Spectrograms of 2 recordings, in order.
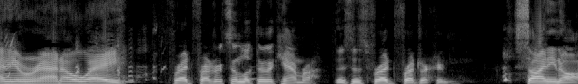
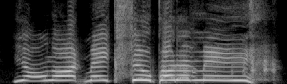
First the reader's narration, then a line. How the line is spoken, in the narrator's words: The man with cauliflower ears looked at him and yelled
